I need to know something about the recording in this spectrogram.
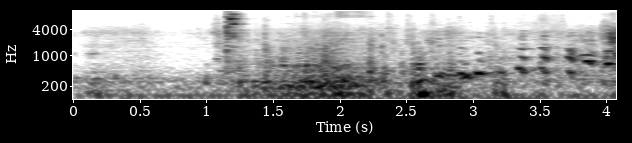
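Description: Forks clinking on plates while people eat, then laughter and giggling in the second half, after about a second of quiet room tone.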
